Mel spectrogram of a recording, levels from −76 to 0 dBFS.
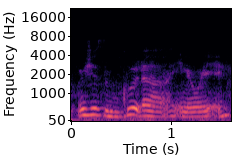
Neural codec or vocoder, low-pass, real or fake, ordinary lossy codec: codec, 16 kHz, 4 kbps, X-Codec, WavLM features, trained on Multilingual LibriSpeech; 7.2 kHz; fake; none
